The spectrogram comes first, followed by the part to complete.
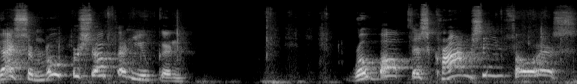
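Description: Pitched extremely high, a put-on character voice goes at a fairly slow pace with long, frequent pauses. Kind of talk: casual, folksy.

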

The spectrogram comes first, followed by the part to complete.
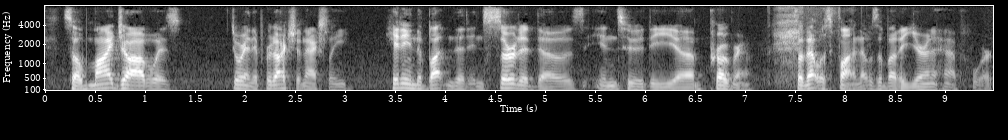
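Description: Speaking fairly quickly, a man with an ordinary speaking voice keeps a medium pitch with ordinary pitch variation. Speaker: radio consultant and author. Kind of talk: casual interview chat. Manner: humorous, joking.

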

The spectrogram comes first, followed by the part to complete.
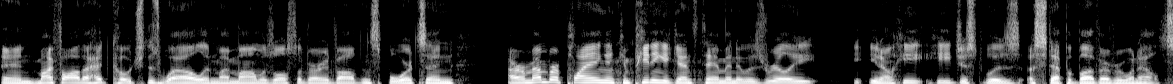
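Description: A man with an American accent speaks at a moderate pace in a fairly high voice with ordinary pitch variation and a dark, mellow tone. The sound is dry and close, with no echo. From New York, Brooklyn then Long Island. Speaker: podcast host, mindset coach. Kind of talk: personal tribute monologue.

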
